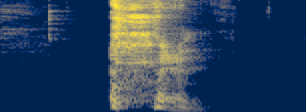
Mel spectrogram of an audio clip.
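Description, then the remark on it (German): A single harsh, throaty cough bursts out after a brief quiet moment, right after taking a drink, loud and raspy, then fades into silence. Nobody speaks. “Entschuldige mal, ich muss mal trinken und husten.”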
